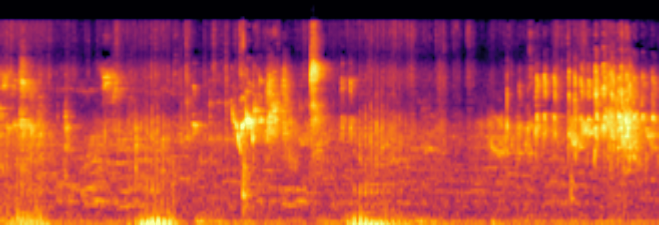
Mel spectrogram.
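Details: Budgerigars chirping and squawking: irregular squeaky calls with a couple of sharp loud notes mid-way and a burst of busy warbling chatter at the end, plus low fluttering thumps.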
